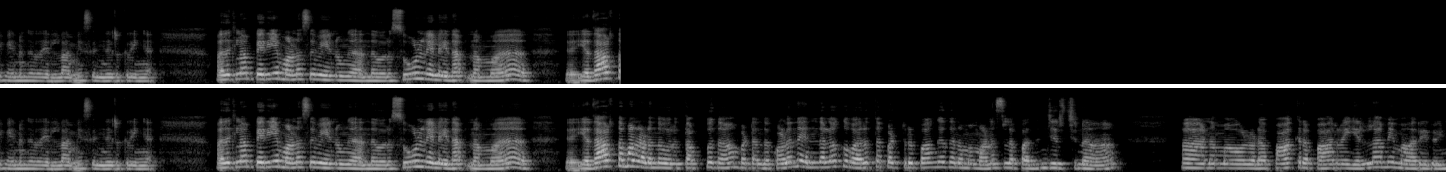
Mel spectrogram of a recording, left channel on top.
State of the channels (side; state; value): left; drops out; at 6.2 s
